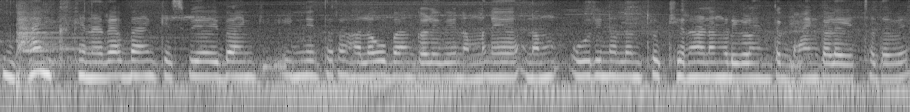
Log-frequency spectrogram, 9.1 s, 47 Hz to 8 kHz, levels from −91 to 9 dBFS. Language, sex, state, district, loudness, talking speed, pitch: Kannada, female, Karnataka, Raichur, -16 LUFS, 120 wpm, 215 Hz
